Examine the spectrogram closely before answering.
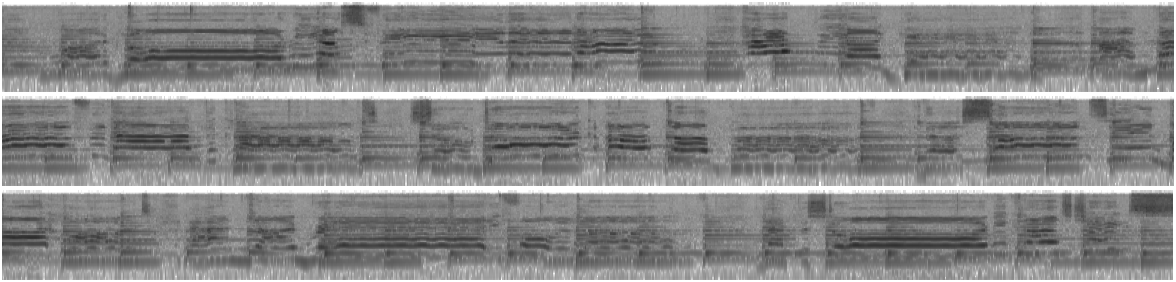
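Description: A woman singing a melody with vibrato while strumming chords on a ukulele.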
